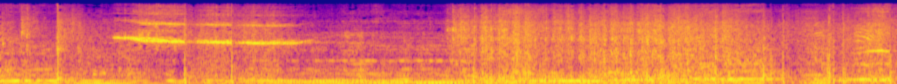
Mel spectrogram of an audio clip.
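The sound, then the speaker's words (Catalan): A carnival's closing fireworks display goes off in a dense, continuous barrage of bangs and crackles, with a high whistling streak rising early on, loud and sustained throughout. “Va tirant, però déu-n'hi-do, ha durat, aquest castell de focs.”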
